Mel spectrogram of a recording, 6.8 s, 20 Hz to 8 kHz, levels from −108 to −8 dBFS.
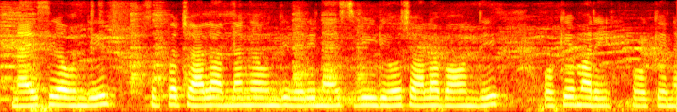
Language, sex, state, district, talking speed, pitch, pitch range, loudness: Telugu, female, Andhra Pradesh, Chittoor, 140 wpm, 200 Hz, 195-205 Hz, -17 LUFS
